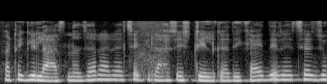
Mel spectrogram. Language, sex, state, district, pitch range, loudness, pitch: Rajasthani, female, Rajasthan, Churu, 185-215 Hz, -16 LUFS, 200 Hz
